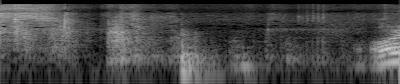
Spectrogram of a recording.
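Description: A sheet of paper rustling as it is lifted off a table and turned round to be held up, with a soft knock about a second in.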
